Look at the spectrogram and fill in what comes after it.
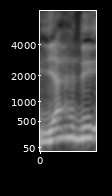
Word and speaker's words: يَهِدِّي: أَفَمَنْ يَهْدِي إِلَى الْحَقِّ أَحَقُّ أَنْ يُتَّبَعْ أَمَّنْ لَا يَهِدِّي not يَهْدِي يَهِدِّي إِلَّا أَنْ يُهْدَى.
